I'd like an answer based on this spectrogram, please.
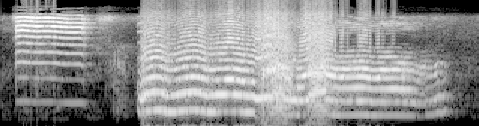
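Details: Singing Airedale Terrier Delta, a steady high whine first, then after a brief pause a long, wavering, tremulous howl of about three seconds that slowly descends and fades out.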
